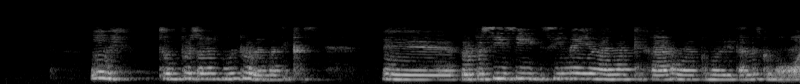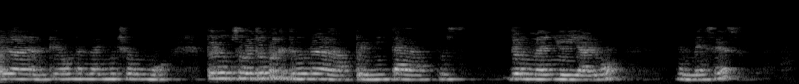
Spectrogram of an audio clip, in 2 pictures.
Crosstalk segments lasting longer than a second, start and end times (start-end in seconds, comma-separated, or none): none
